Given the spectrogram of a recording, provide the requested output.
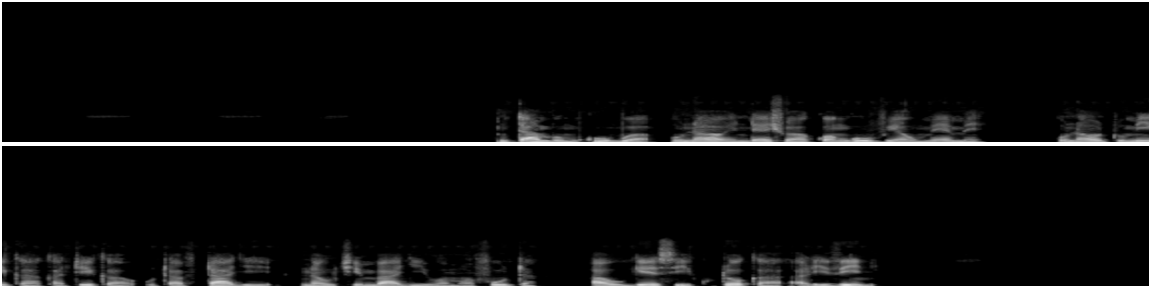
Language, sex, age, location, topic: Swahili, male, 18-24, Dar es Salaam, government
